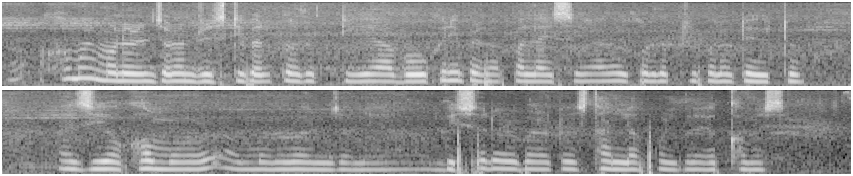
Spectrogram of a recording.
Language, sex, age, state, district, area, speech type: Assamese, female, 18-30, Assam, Kamrup Metropolitan, urban, spontaneous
